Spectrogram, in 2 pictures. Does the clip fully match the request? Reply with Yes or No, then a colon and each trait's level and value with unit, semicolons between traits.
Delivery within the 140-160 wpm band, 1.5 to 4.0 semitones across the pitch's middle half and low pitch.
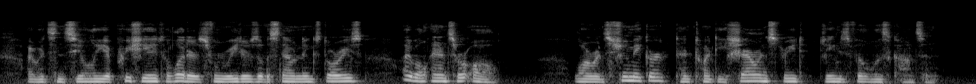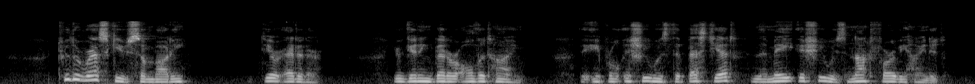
Yes: average, 150 wpm; average, 2.8 semitones; low, 130 Hz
